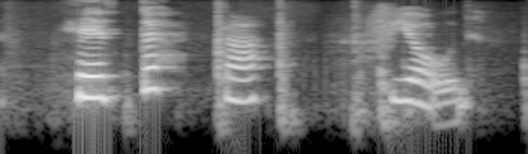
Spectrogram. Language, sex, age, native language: Icelandic, female, 9, Icelandic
